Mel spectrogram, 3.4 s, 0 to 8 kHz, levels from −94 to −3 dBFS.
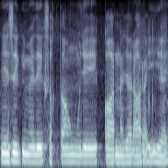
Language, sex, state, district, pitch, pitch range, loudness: Hindi, male, Madhya Pradesh, Bhopal, 125 Hz, 120-130 Hz, -16 LUFS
